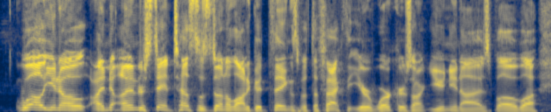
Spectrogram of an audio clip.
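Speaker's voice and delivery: ordinary delivery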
